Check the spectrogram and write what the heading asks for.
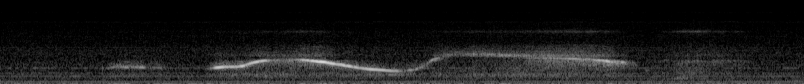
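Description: A whistled tone gliding in pitch: a brief faint note about a second in, then from about two seconds in a tone that rises, sinks, leaps up higher and slides slowly down, stopping about six seconds in.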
